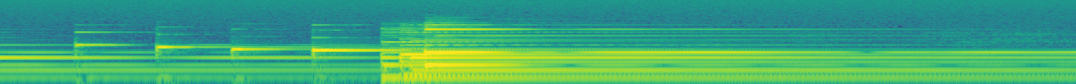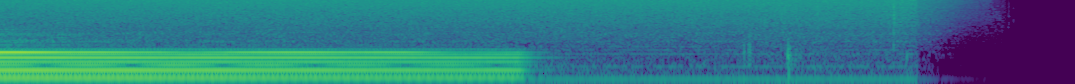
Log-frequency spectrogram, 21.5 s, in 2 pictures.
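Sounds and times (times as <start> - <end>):
piano piece: 0.0 - 16.1.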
